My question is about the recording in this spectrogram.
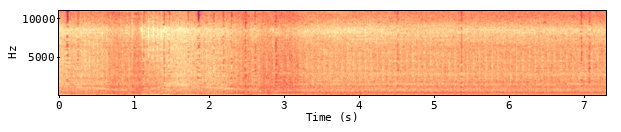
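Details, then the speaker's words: Audi after new timing belt, water pump and hydraulic lifters, idling: light rhythmic tapping about three times a second, no misfire; owner suspects distributor shaft moving when its gear loads, possibly missing spacer, or a bearing. "you're just making a knocking noise and it almost sounds like it's coming like it's like bearing or something like that the shaft is moving every time"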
